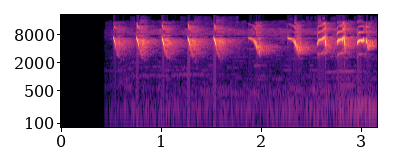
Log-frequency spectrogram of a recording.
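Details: Black-winged myna singing in full voice: a rapid series of sharp, high descending chirps, about four per second, rising into brighter whistled notes toward the end, with a faint low hum behind.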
